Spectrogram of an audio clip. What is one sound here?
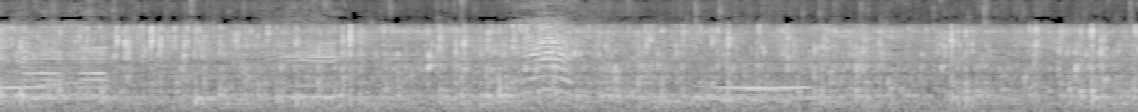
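Water trickles from a pipe into a pond.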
